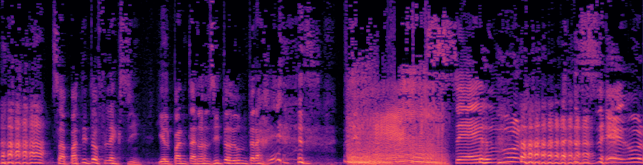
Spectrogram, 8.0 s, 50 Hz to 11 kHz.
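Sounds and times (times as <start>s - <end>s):
laughter: 0.0s - 0.6s, 6.0s - 7.9s
speech: 0.2s - 8.0s
loud raspy fart: 4.3s - 5.7s.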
